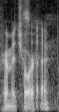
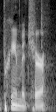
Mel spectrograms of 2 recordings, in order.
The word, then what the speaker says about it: premature: A little bit premature. Premature. Not premature. That's it. You're putting the emphasis on the wrong syllable.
